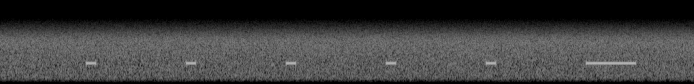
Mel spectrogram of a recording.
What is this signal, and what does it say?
Radio time signal (six pips, as the Greenwich Time Signal), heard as pips, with radio hiss and a squelch burst at the end.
